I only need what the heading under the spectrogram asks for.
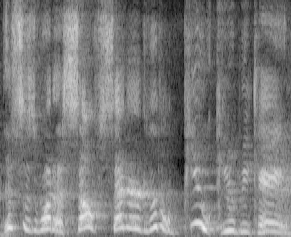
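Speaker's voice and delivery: a high, laughing little bullet scolding him; talking bullet. Acted. The bullet in his pocket scolds him, high and mocking. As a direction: give the bullet a snide, high voice. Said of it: "that little bullet said".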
